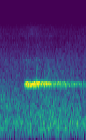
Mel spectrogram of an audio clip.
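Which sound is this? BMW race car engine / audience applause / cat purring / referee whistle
referee whistle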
